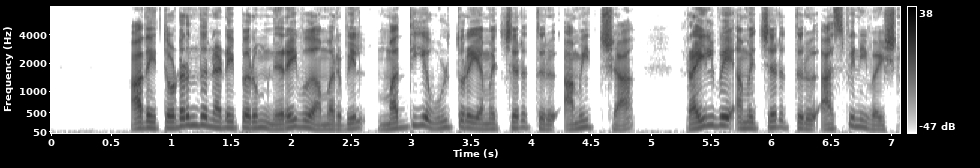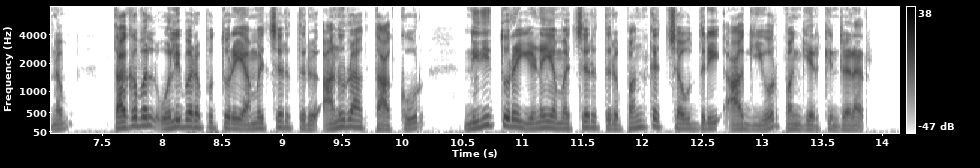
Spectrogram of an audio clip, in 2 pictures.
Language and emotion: Tamil, neutral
